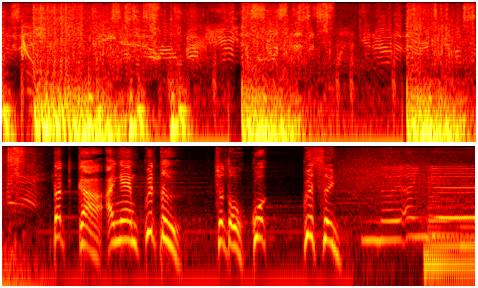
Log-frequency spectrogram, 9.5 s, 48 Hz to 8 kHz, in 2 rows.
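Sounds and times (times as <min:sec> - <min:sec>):
ship's guns firing at enemy aircraft: 0:00.0 - 0:03.3, 0:04.0 - 0:05.0
speech: 0:05.5 - 0:09.3.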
